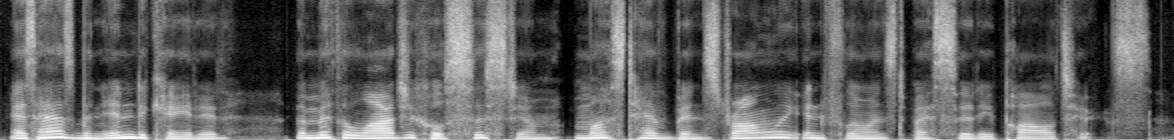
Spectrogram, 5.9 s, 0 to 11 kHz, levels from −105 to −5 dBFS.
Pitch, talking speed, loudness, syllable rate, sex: 180 Hz, 155 wpm, -16 LUFS, 5.4 syllables/s, female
